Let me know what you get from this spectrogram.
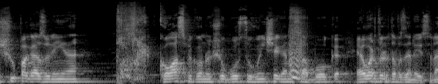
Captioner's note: spit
